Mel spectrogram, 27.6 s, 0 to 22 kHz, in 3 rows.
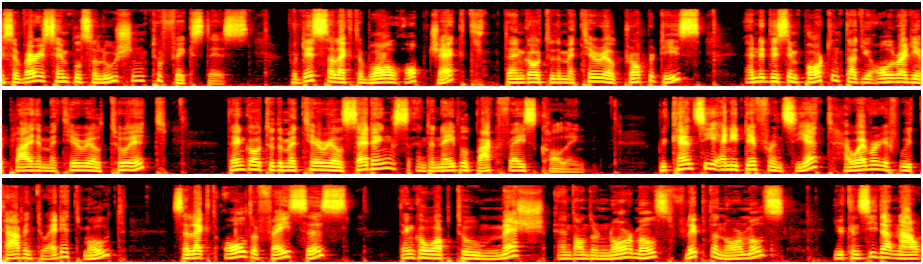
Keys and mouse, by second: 0.0-0.6 middle drag, 0.9-1.5 shift+middle drag, 2.2 shift+middle drag, 4.3 middle click, 12.2 click, 14.1 click, 16.2-16.6 shift+middle drag, 17.0 middle click, 18.6 Tab, 19.5 middle click, 23.5-25.6 drag, 26.5 Tab, 27.1-27.5 middle drag.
